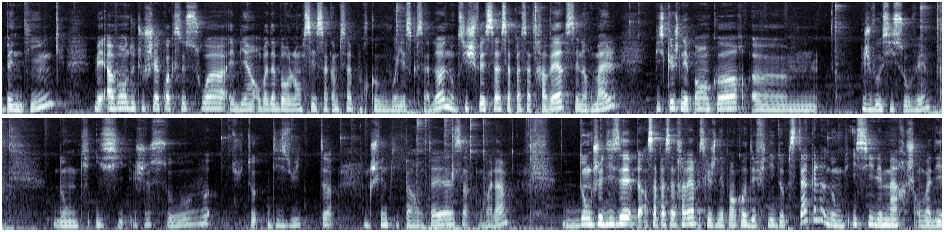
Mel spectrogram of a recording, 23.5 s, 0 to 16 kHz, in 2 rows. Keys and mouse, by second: 4.9 space, 6.6 middle click, 6.7 space, 7.0-8.2 middle drag, 11.5 ctrl+s, 22.2-23.5 right drag.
